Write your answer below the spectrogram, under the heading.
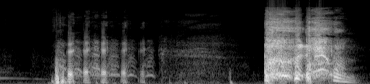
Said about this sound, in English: I coughed into my hand.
